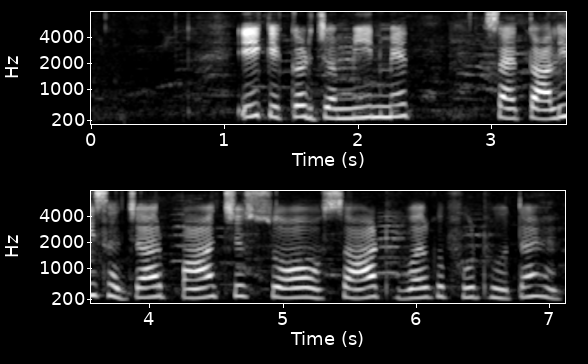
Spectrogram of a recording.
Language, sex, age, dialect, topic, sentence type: Hindi, female, 18-24, Kanauji Braj Bhasha, agriculture, statement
